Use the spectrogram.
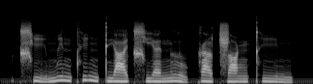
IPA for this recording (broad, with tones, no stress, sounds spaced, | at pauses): t͡ɕʰ ḭ˨˩ m i˥˧ n t̪ʰ i˥˩ ŋ t̪ j ä˧˥ t͡ɕʰ j ɛ˧˥ n l ṵ˨˩ k ä˥˩ ʈ͡ʂ ɑ˥ ŋ t̪ʰ i˥˩ n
